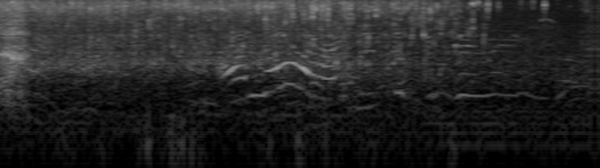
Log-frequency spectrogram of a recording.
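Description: Water spraying in many thin streams from the holes in the base of a terracotta chantepleure into a ceramic jug, the flow released by uncovering the pot's top opening. It is strongest at the start and tapers off toward the end as the flow stops.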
